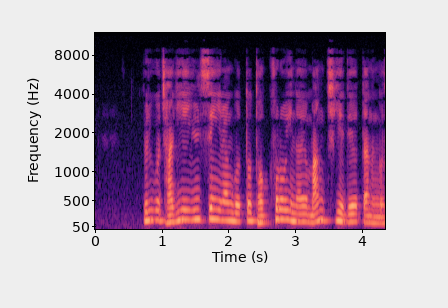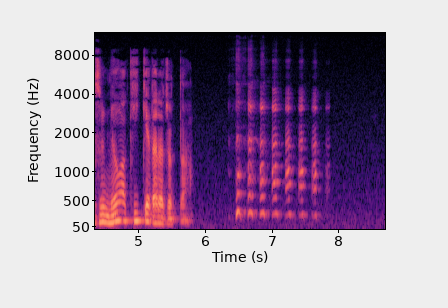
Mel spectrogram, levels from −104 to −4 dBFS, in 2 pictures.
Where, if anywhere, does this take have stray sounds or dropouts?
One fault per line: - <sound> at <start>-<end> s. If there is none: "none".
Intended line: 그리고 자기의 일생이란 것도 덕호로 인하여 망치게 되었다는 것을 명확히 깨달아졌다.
- laugh at 6.3-7.9 s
